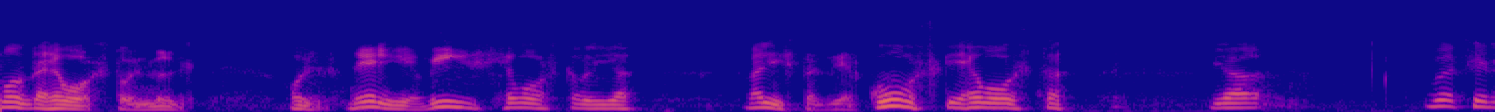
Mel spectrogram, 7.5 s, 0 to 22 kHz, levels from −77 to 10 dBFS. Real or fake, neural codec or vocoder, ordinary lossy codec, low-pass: fake; codec, 44.1 kHz, 2.6 kbps, SNAC; none; 10.8 kHz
